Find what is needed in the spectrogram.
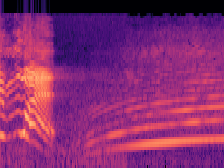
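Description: Civil-defence-style siren winding up: starting about a second in, its tone climbs steeply and then levels off into a steady wail. It is the alarm signalling that the storm is approaching.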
